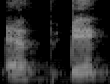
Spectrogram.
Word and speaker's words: Epoch: this yesterday we're like is it the Epic do we do we do it epic with an I see or do we call it well it depends on how you spell it you know I I've been doing Epoch for a very long time and then I heard Kevin say epic I thought it Park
